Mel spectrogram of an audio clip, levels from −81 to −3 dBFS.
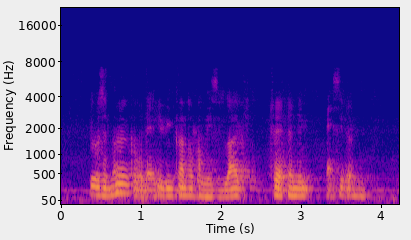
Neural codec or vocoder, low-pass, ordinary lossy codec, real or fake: codec, 16 kHz in and 24 kHz out, 0.6 kbps, FireRedTTS-2 codec; 7.2 kHz; none; fake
